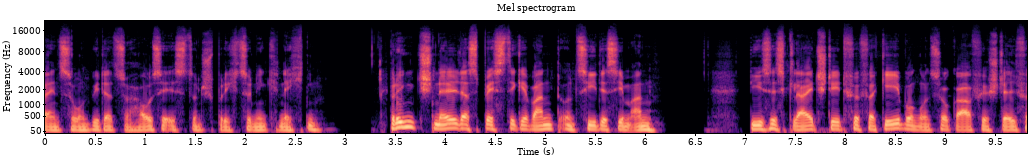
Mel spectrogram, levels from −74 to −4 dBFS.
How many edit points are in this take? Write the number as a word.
one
